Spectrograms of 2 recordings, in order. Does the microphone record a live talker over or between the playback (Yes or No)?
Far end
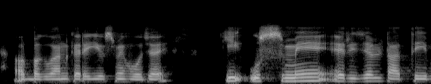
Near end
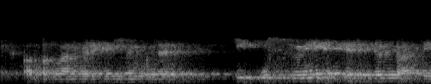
No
